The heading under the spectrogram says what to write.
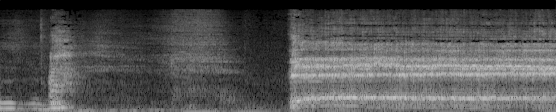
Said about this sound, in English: Okay, so she backs up the tits a bit. And then burps in her face again.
